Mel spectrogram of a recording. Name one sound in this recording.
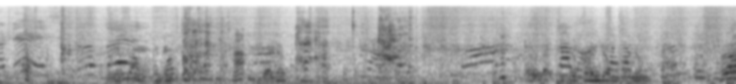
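A metal spatula scrapes inside a wok.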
